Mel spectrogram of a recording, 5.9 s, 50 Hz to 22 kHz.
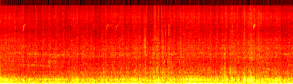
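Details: BMW E34 M5 S38B36 six-cylinder petrol engine runs rough with an uneven, stumbling misfire beat, symptoms of a bad distributor cap and rotor.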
